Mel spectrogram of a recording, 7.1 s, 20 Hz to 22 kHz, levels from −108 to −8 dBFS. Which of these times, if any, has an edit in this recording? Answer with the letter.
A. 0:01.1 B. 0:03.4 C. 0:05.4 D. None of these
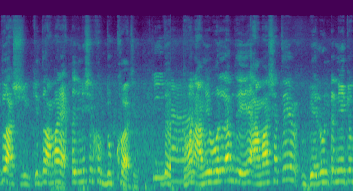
B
